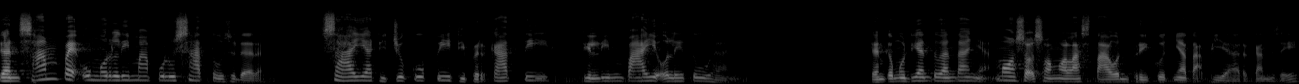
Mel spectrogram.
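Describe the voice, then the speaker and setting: Very wide pitch swings mark this bright, sharp-toned voice, which moves at a fairly slow pace. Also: man, fairly high pitch for a man. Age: 50s. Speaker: pastor. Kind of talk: sermon. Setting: church. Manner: conversational, addresses congregation directly.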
